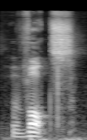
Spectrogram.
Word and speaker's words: fox: the West Saxon dialect this can be pronounced as votes because we find out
